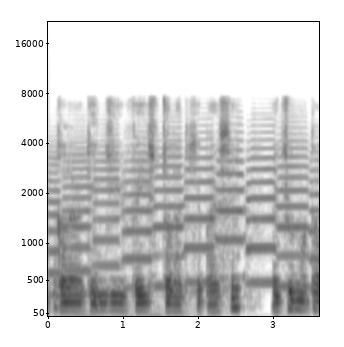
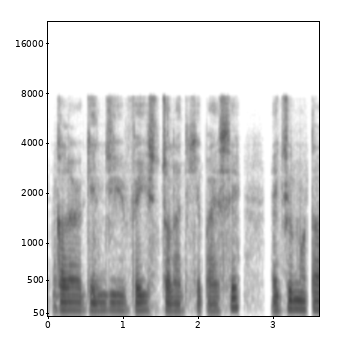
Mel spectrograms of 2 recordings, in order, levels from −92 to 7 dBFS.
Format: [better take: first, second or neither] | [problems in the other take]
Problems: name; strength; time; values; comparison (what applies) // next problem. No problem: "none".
second | background sound (Trumpet); 11 dB below the speech // room echo; dies away in 0.2 s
